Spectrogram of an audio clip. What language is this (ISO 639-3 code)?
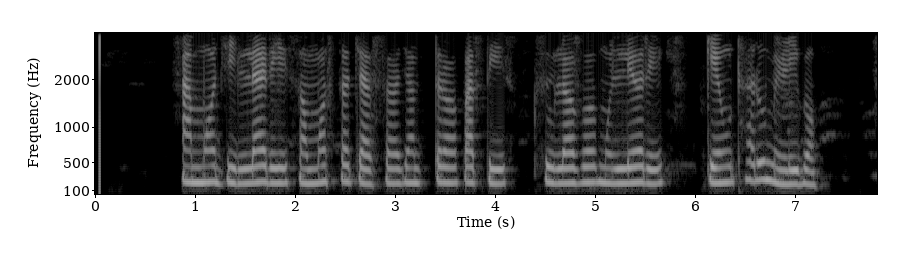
ori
